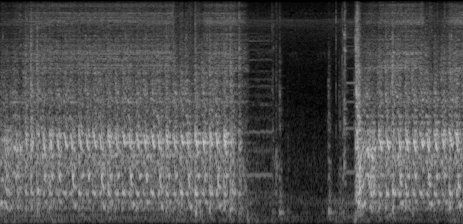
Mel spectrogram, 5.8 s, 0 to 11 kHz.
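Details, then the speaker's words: Pre-merger AMG Mercedes, sitting 27 years, first start: catches and chugs briefly, stumbles nearly to silence, fires again unevenly; runs only on starting fluid, fuel not being delivered, leaking fuel hose replaced. "it runs we got another one running guys it's unstarted fluid though and it should die"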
